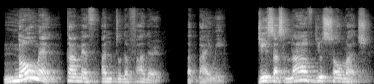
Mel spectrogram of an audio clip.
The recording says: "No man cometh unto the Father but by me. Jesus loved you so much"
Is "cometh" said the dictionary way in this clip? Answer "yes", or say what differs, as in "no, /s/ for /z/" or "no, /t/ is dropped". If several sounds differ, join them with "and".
yes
